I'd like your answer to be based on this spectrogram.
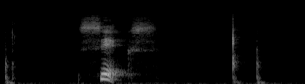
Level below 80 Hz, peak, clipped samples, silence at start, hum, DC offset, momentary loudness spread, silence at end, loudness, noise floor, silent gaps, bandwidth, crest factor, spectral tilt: -64 dBFS; -12 dBFS; under 0.1%; 0.05 s; none; under 0.1%; 26 LU; 0.4 s; -34 LUFS; -72 dBFS; none; 12.5 kHz; 24 dB; -2.5 dB/octave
